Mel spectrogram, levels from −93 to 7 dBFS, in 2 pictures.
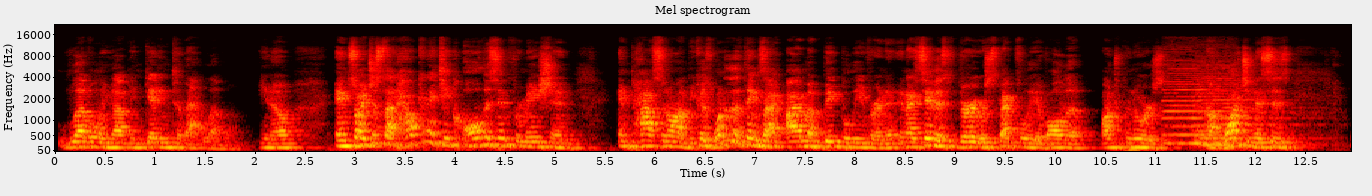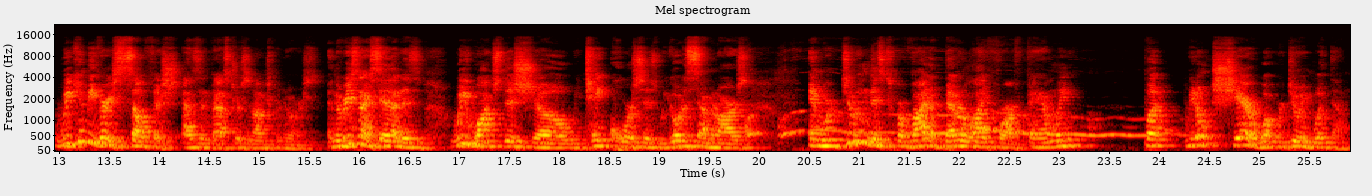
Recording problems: off-mic speech; far
room echo; slight; dies away in 0.4 s
alarm; noticeable; from 11 to 12 s; peak 3 dB below the speech
dog barking; noticeable; from 20 to 24 s; peak 7 dB below the speech

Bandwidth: 15 kHz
